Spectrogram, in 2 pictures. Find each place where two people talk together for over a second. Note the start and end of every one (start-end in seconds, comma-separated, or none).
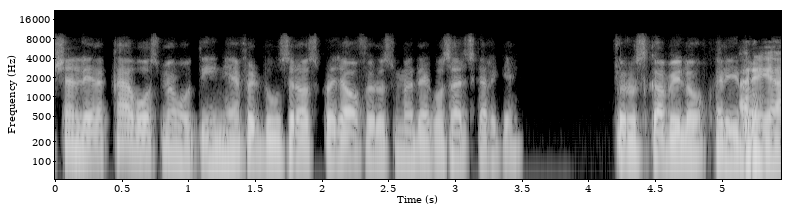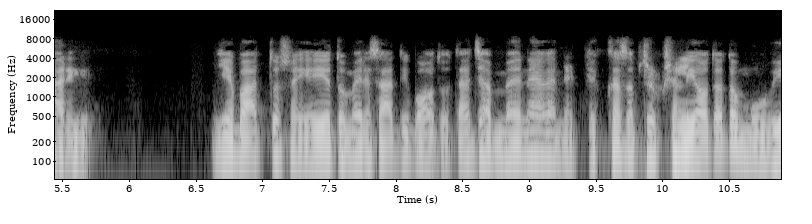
none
